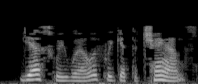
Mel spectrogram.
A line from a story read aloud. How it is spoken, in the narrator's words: muttered Laurie rebelliously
